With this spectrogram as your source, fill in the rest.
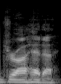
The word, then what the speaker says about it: Drogheda: I did ask him how to pronounce it. He said Drogheda, yep.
